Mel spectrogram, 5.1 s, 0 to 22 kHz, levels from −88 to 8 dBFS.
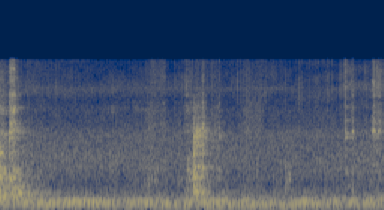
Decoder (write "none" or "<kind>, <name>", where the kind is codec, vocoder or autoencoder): vocoder, BigVGAN v2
